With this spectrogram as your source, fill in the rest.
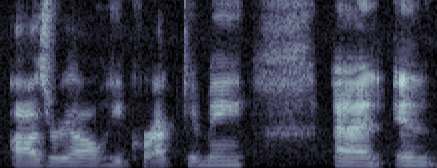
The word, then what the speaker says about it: Azrael: of the archangel israel everybody mispronounces his name he tells me and calls him azrael the angel of death is asriel he corrected me and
